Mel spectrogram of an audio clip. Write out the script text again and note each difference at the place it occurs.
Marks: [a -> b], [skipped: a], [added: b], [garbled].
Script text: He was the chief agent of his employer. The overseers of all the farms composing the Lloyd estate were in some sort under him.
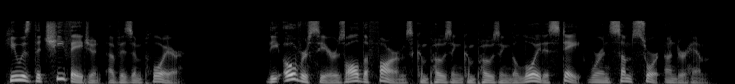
He was the chief agent of his employer. The overseers [skipped: of] all the farms composing [added: composing] the Lloyd estate were in some sort under him.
